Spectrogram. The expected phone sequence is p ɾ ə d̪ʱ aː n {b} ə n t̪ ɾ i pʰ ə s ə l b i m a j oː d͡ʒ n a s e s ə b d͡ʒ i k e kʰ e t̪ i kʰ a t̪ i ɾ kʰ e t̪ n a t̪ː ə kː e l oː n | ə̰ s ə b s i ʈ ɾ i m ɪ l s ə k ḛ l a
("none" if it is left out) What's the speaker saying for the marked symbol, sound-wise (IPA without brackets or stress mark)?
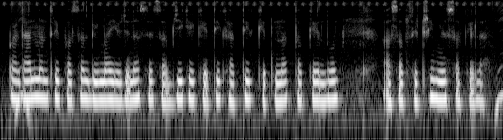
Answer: m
